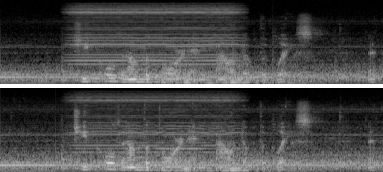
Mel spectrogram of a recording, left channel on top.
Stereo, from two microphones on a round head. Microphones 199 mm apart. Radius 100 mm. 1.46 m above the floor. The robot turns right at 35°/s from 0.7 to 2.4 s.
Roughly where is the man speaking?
Right.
